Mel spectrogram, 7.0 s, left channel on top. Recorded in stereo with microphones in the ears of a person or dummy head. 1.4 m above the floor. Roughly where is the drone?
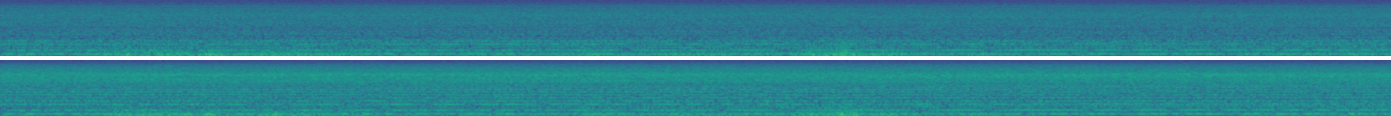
Right.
